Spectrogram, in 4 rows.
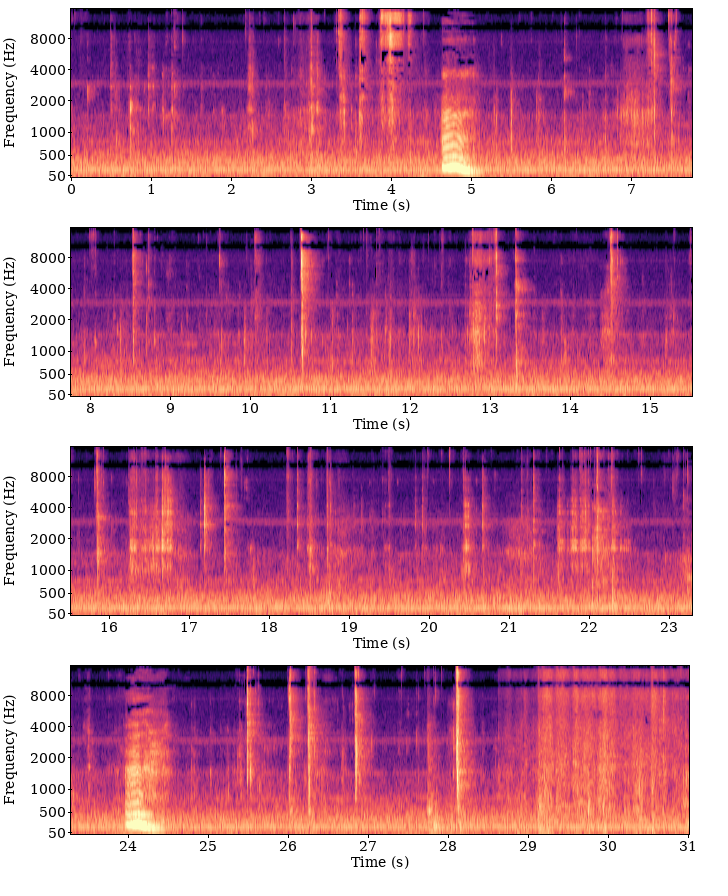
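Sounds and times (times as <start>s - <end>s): steady low hum: 0.0s - 31.0s
person chewing: 5.2s - 16.2s, 24.6s - 28.4s.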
